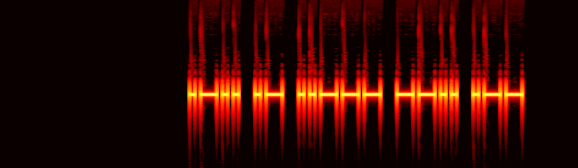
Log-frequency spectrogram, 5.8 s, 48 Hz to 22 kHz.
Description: Morse code, heard as a keyed tone, about 22 wpm, 700 Hz. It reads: LA2ZW
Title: DXCC-100 Call Signs - 5 Characters - Repeated 2x - 22wpm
